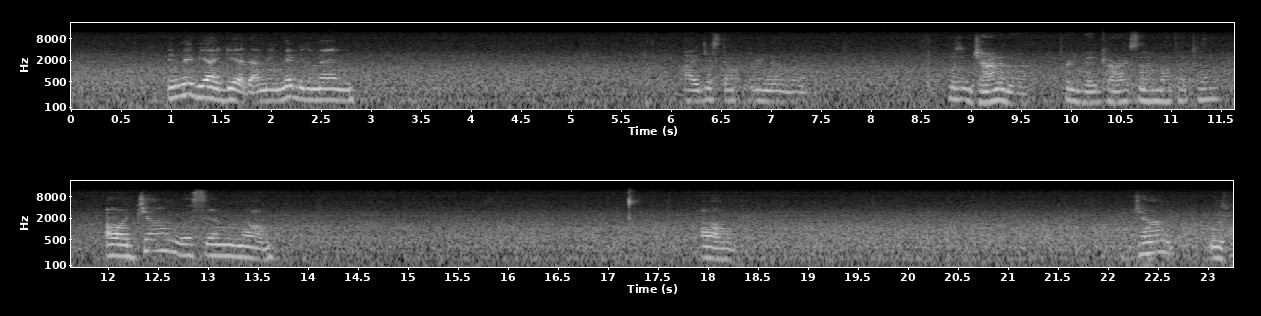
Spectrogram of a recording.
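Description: An elderly woman speaks calmly and slowly, close by, with pauses.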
